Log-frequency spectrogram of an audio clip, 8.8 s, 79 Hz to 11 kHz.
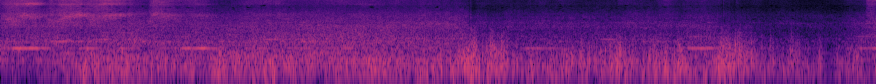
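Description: A JR West 223 series 2000-subseries electric multiple unit, two sets coupled, running through a station platform at speed without stopping: a steady loud rumble of wheels on rail, with short faint tones coming and going.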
